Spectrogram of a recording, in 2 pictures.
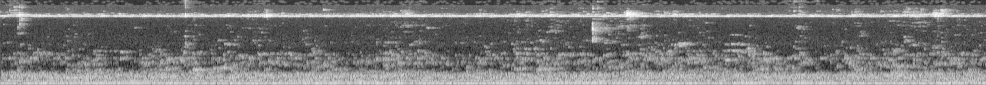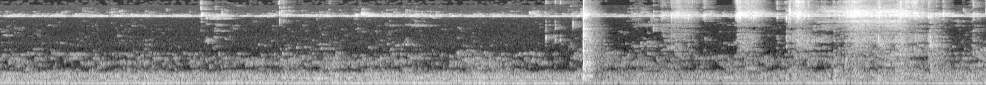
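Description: A steady low hum with a thin, faint high-pitched whine above it, unchanged throughout. A single sharp click about two seconds before the end.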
